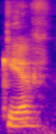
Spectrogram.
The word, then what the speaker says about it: Kyiv: Kyiv.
